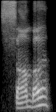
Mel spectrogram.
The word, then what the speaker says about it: SMB: let's talk about that smb is often pronounced samba and it stands for server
